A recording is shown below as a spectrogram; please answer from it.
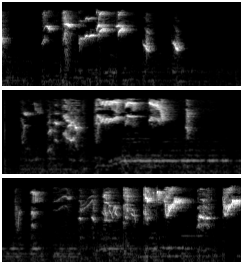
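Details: Oriental magpie-robin, kept as a songbird in Indonesia, in aggressive song: clusters of scratchy chirps and harsh bursts separated by brief pauses, then a long run of dense rasping notes and clear whistles, with a faint low hum behind.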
